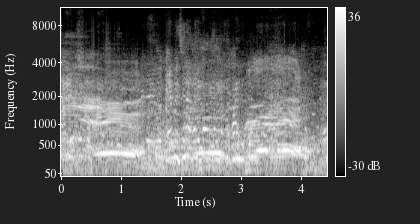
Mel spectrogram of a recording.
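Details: Sahiwal bull calves at a cattle market, bought by a farmer from Chandpur, 23 July 2025: several short, rising-then-falling bellowing moos follow one another, set against steady crowd chatter and voices.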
